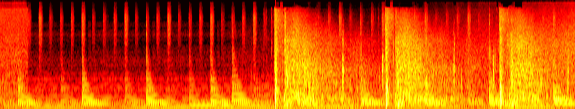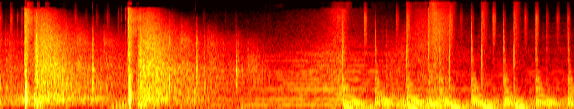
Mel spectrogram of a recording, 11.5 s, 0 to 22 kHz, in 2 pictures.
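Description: Repeated loud, sharp reports from a Smith & Wesson 500 Magnum revolver with an 8-inch barrel and wooden grip, a string of cracks spaced a second or so apart over a droning background.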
